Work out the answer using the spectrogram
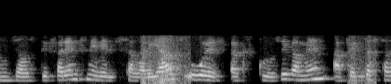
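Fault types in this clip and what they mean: Bluetooth CVSD headset codec: throughout, the speech is confined to 250 Hz to 3.6 kHz, and the one-bit up-or-down coding with an adapting step, which fits a 64 kbps CVSD link, leaves a granular hiss, scratchy s sounds and distortion where loud high sounds outrun the step.
Bit errors on a Bluetooth voice link: from 1.41 to 1.92 s and 3.48 to 3.78 s, flipped bits, around a few percent, add a rushing, crackly noise. Each bit carries little weight and errors fade quickly, so there are no loud clicks.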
